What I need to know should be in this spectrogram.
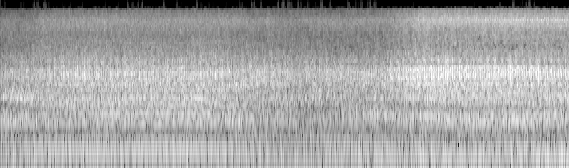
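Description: Cold idle with a fairly regular knock, about three per second, over the engine hum; there is a knock when cold but the cause is unclear.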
